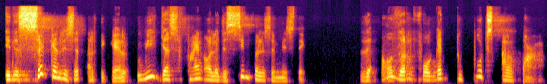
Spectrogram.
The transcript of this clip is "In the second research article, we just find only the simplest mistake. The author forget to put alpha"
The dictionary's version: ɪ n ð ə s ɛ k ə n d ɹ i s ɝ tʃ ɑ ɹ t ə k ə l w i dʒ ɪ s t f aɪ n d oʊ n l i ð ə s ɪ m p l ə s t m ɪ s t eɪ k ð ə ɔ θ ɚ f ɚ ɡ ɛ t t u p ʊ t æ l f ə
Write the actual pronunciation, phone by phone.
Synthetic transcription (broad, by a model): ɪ n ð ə s ɛ k ə n d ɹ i s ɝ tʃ ɑ ɹ t ə k ə l w i dʒ ɪ s t f aɪ n d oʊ l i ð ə s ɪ m p ə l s m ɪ s t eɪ k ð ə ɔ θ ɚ f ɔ ɡ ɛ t t u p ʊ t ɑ l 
